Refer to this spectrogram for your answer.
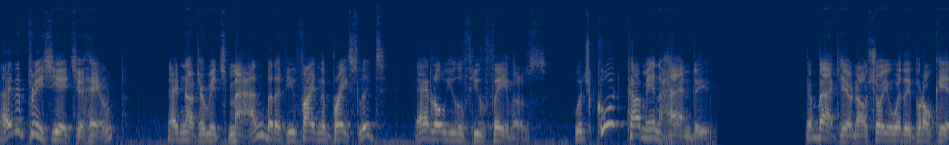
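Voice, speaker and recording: This man puts on a gruff character voice, pitched high for a man. He moves at a fairly quick pace with lively intonation. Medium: video game. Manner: gruff, blunt.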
